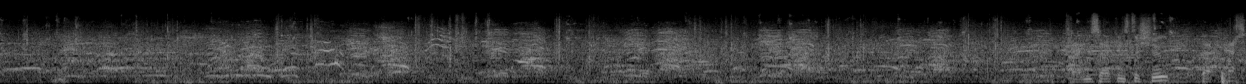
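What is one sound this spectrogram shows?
A crowd murmurs throughout a large echoing arena.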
